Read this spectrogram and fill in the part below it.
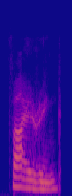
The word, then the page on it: firing: Indian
